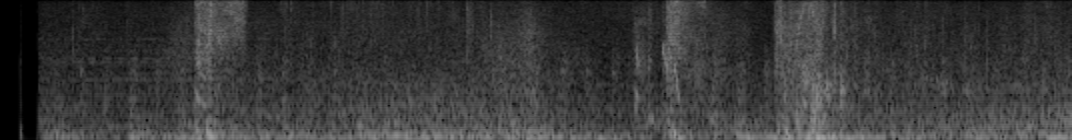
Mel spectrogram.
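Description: Web lines shoot out with sharp whooshing snaps.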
